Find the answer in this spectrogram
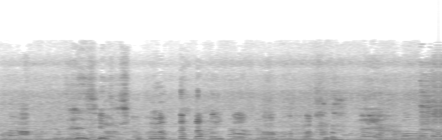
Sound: haha

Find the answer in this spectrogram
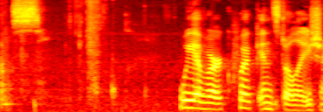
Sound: paper rustles

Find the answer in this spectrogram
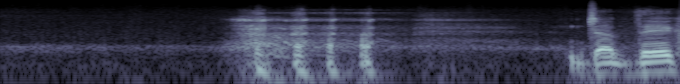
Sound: chuckles

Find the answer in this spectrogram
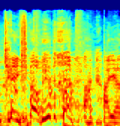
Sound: laughter

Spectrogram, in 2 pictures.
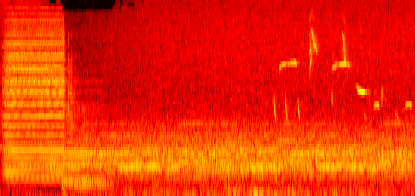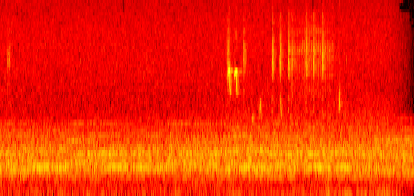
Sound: sound of wind, birds chirping, and distant music playing

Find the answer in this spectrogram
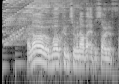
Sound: chimes jingling

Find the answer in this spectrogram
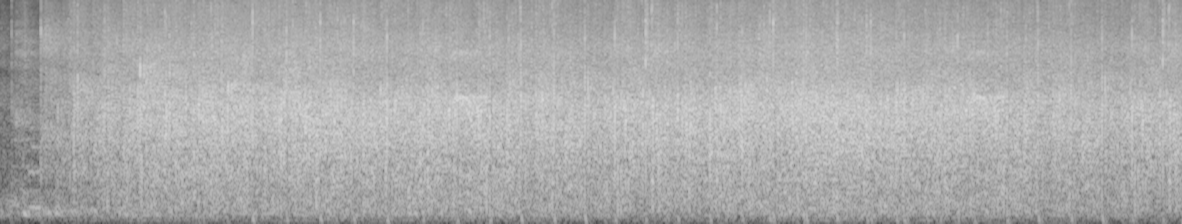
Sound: applause

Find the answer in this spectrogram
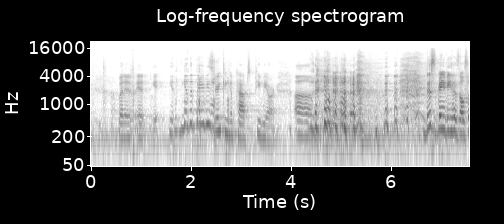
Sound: laugh

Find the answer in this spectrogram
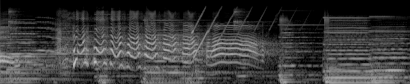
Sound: cackles

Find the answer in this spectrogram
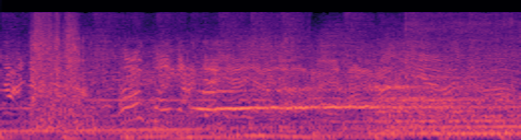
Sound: laughing; screeching

